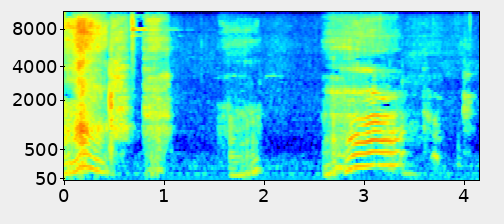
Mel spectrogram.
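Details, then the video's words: Jug, a Jack Russell-Pug mix dog, begging for food indoors: a short groaning whine at the start, a brief low grunt, then a longer drawn-out whine that rises and falls in pitch, all in a small room. "Jug Dog Wants Food."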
